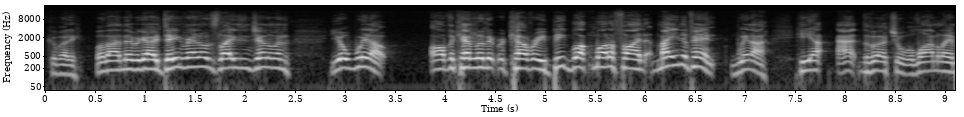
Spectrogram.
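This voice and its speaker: Man, Australian accent, race broadcast host, smooth resonant tone, slightly high voice, upbeat announcer delivery. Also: dry recording, clean studio sound. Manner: upbeat announcer, punchy sign-off phrasing. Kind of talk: sim racing commentary and interview.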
